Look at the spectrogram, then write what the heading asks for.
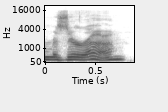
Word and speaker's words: Missouri: Middle School principal in Missouri or Missoura if you're from Missouri I think that's how you pronounce it will spend the rest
